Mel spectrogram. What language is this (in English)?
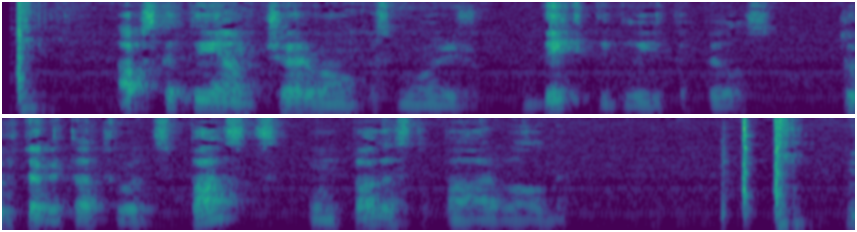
Latvian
